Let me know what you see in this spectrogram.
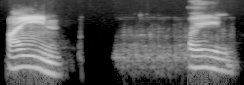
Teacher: ایک اور حلق کے درمیان سے ادا ہوتا ہے عین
